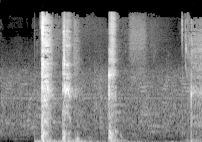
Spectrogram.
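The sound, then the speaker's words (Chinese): Hoarse coughing during an audiobook reading: three strong, rough coughs in quick succession, then a fainter one after a short pause. “嗓音有点哑，咳嗽了几声，继续说”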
